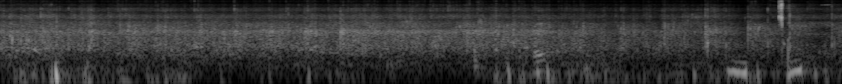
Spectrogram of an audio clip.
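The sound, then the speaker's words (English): Audience applause at a church as a bishop is welcomed to speak: sustained, dense clapping at a fairly even level, with a few sharper claps toward the end. “So would you please put your hands together and welcome Bishop Graham Tomlin.”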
